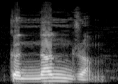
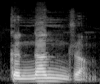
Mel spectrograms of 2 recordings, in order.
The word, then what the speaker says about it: conundrum: drum a nun drum the stress is on the second syllable which means we'll put emphasis on that syllable conundrum conundrum it means a problem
